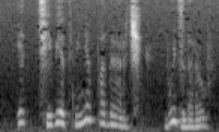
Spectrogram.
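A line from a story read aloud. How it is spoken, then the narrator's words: Very tender. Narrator (Russian): Гриша говорит очень ласково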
